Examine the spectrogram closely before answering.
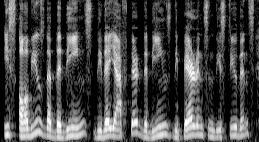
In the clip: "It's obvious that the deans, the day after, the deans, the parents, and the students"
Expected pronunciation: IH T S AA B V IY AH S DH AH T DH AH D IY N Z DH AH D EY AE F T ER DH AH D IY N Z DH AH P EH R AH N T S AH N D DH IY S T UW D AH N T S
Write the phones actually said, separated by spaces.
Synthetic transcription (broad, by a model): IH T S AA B IY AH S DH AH T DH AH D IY N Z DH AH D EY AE F T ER DH AH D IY N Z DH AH P EH R AH N T S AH N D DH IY S T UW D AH N T S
